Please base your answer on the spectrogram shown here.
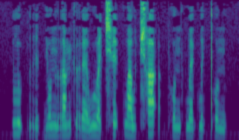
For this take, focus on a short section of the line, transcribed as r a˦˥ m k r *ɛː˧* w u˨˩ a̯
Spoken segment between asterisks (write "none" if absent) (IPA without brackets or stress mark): ɛː˩˦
